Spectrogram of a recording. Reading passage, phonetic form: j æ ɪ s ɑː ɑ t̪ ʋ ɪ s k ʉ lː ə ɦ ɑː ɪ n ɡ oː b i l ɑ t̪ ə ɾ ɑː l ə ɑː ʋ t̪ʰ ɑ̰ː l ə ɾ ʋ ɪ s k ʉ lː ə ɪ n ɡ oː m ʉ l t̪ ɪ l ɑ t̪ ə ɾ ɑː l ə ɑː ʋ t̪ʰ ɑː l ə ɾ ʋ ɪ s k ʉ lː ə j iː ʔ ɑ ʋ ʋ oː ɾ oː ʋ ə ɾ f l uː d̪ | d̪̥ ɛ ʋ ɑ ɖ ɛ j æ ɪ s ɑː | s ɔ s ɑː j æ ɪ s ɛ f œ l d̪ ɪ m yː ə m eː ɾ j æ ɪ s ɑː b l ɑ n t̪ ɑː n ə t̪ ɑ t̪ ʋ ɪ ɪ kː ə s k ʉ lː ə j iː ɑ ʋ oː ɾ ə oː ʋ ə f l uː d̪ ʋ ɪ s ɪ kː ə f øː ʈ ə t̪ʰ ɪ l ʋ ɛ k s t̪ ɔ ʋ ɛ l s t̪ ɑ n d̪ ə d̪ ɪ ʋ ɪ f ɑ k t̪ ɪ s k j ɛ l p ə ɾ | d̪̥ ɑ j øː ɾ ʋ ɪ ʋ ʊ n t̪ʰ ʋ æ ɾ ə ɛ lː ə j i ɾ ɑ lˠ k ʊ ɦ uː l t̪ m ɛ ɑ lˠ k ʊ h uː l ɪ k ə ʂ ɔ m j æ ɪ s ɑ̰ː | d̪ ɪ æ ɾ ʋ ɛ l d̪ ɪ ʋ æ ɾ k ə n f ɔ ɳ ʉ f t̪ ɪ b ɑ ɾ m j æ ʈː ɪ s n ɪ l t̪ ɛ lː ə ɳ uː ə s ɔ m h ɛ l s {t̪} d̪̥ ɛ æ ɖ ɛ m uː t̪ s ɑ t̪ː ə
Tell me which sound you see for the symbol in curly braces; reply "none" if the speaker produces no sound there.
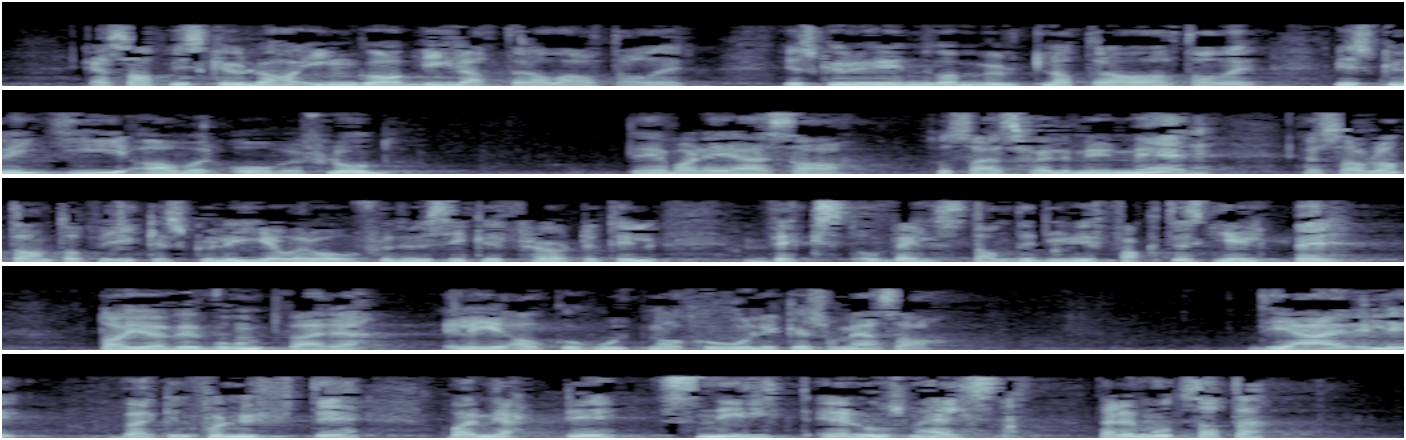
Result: t̪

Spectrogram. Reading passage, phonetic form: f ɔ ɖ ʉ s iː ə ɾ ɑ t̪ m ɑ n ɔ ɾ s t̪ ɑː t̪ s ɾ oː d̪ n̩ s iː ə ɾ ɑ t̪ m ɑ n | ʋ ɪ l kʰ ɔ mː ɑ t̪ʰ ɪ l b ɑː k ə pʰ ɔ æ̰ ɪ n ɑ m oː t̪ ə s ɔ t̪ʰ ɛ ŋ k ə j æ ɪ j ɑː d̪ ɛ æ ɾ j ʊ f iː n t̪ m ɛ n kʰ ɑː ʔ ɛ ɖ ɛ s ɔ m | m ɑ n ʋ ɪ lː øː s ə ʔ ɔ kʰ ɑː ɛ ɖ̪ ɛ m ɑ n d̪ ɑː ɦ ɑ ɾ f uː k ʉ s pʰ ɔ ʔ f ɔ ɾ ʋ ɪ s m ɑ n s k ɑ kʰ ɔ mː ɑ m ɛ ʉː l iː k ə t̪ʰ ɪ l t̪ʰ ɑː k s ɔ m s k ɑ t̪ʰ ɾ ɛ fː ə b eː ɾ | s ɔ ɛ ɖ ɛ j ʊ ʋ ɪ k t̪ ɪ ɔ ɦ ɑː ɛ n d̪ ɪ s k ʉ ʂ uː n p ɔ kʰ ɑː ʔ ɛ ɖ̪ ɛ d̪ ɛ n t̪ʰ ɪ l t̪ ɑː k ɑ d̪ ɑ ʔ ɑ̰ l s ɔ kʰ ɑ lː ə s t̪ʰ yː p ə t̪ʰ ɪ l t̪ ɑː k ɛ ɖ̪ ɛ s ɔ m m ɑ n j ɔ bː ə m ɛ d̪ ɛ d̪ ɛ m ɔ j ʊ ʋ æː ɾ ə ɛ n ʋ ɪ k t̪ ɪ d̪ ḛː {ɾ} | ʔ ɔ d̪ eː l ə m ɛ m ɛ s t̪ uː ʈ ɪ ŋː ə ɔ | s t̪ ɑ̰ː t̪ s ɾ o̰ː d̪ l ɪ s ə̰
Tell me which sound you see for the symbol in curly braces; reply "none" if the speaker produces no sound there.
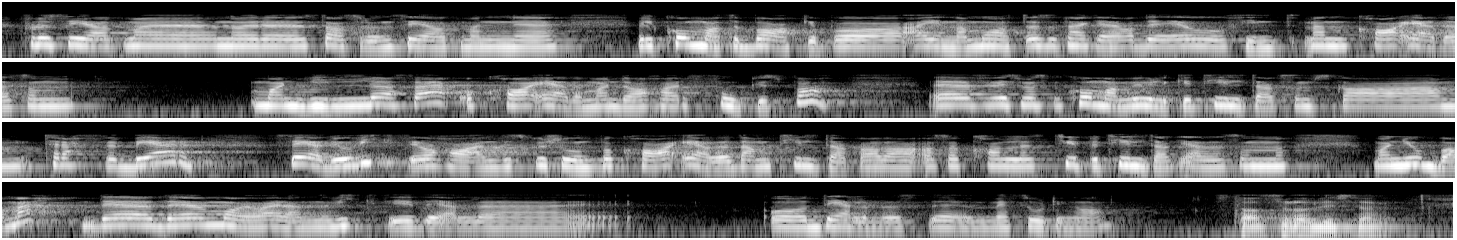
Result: l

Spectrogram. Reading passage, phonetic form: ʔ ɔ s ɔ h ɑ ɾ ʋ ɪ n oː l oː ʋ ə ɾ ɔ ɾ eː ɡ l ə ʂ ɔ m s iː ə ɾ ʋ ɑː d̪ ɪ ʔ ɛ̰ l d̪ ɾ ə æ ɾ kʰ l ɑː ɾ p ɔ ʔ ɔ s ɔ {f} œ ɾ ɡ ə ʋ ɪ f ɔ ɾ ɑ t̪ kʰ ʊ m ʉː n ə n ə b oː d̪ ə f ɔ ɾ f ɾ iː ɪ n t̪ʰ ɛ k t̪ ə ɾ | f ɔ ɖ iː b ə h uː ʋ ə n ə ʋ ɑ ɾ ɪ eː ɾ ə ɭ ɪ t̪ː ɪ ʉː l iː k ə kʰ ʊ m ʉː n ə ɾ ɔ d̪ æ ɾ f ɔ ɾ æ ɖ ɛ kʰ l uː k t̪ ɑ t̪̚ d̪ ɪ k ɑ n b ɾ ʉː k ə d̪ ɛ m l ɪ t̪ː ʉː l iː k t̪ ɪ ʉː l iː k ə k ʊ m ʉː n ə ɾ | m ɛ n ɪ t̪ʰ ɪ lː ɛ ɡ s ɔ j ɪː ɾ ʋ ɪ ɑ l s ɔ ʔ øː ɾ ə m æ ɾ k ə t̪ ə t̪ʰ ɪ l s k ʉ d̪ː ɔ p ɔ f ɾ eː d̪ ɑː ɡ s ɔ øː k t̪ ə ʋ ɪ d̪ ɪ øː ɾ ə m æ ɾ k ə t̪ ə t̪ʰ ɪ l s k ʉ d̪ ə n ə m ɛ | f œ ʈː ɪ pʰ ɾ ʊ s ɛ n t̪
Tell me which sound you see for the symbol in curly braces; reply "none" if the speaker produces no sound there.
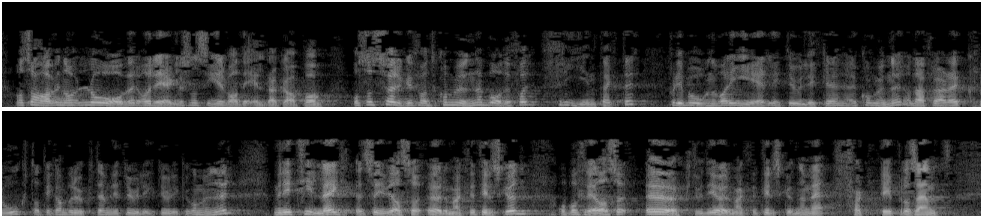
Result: s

